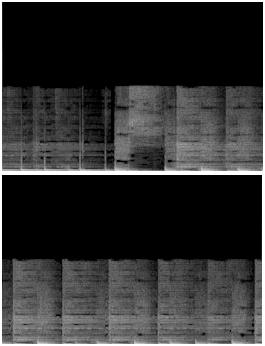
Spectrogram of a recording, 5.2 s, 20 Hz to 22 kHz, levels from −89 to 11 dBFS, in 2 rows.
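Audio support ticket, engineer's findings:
Music, throughout: treble gritty and metallic, upper harmonics not lining up with the lower spectrum, nothing above 11.1 kHz. Likely HE-AAC compression, heavy damage fitting roughly 12 kbps; treble rebuilt by copying lower bands upward under a coarse envelope.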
